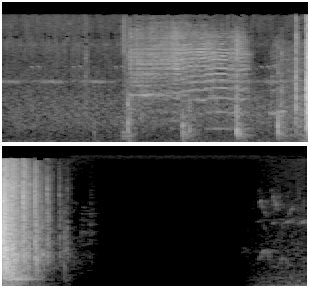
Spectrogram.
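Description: A screen door is released by someone leaving and swings shut: a drawn-out, high creaking squeal from the hinge and spring, then one sharp, loud clap as it hits the frame, followed by silence.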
